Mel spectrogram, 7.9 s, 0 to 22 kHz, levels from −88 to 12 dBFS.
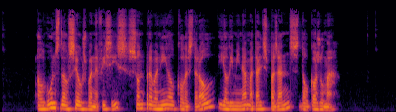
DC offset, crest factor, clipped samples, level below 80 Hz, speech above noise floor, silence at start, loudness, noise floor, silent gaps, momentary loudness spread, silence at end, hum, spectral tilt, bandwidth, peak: under 0.1%; 18 dB; under 0.1%; -54 dBFS; 54 dB; 0.75 s; -19 LUFS; -72 dBFS; none; 5 LU; 1.25 s; none; -4.5 dB/octave; 16 kHz; -2 dBFS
